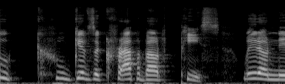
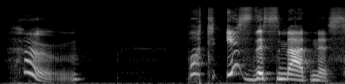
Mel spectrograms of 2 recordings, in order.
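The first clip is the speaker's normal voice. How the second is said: fussy, loud, swooping fancy-bird voice; 5 dB louder than usual. The speaker voices the fancy bird character reacting to what he finds: [name]'s fancy bird voice. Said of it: "As, as a beautiful and fancy bird, / Why isn't he afraid of chipping a nail or something?".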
